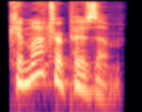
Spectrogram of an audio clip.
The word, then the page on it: chemotropism: British English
